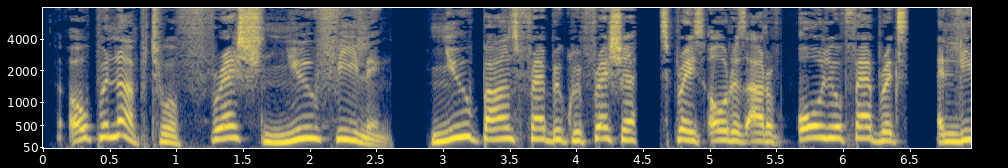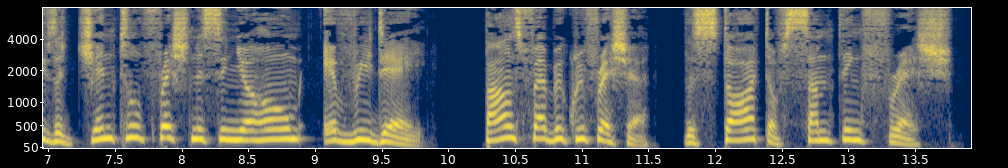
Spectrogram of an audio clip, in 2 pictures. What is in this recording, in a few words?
English Bright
